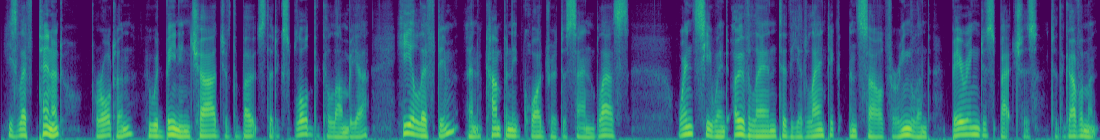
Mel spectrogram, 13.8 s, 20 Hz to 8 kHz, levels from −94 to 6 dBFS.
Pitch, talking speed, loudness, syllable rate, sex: 115 Hz, 175 wpm, -19 LUFS, 5.3 syllables/s, male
